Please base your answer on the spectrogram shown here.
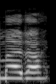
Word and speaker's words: Murdah: Spell Murdah, Idris. Well, how do you spell murder? On the album, I spell it M-U-R-R-D-E-D-A-H. Yes, one R. Which, if you're from Scotland, it's all right, it's Murdah.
